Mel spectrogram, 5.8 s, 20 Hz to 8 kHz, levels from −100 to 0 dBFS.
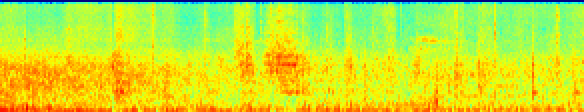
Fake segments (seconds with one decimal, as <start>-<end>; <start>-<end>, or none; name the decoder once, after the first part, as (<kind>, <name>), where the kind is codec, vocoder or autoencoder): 0.0-2.4 (codec, DAC)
